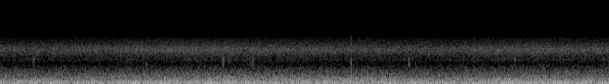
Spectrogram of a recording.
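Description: Steady rushing noise with a heavy low rumble, and a few faint ticks.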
